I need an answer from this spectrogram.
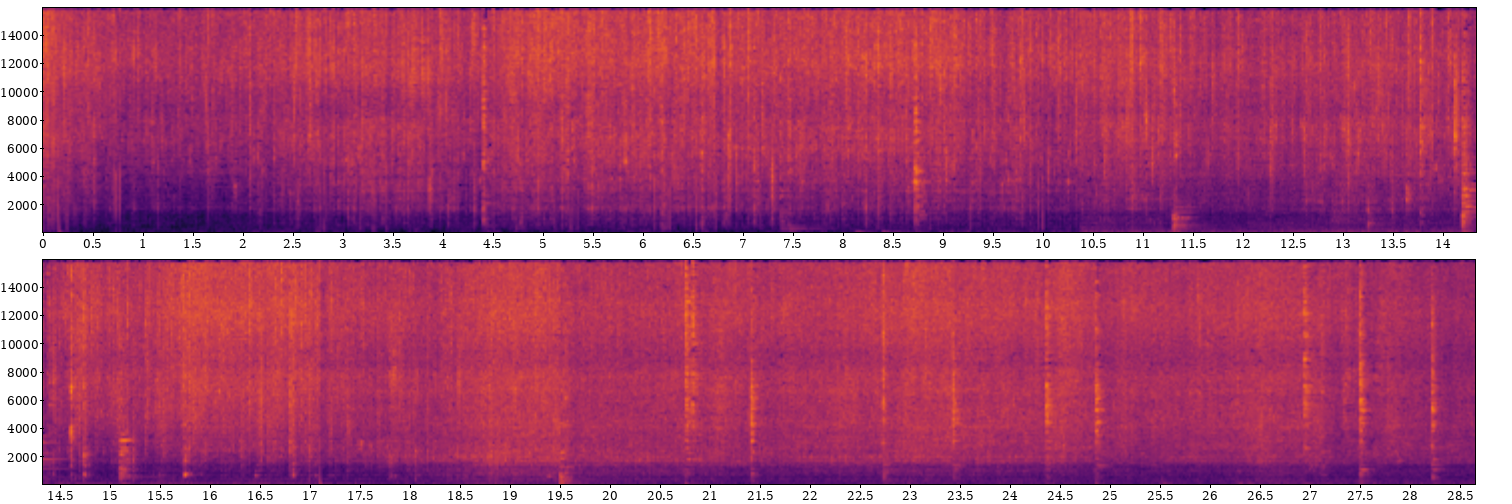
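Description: Onion pieces sizzling in a stainless steel wok, with chicken pieces tipped in from a metal bowl about halfway through and then stirred. Sharp metal clinks and scrapes from the bowl and a spatula against the wok come over the steady sizzle in the second half.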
